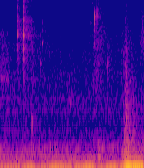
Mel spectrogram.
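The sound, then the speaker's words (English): A few soft, quick clicks, repeated rapid clicking while playing a video game, faint and alone over low background noise. “I keep multi-clicking here.”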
